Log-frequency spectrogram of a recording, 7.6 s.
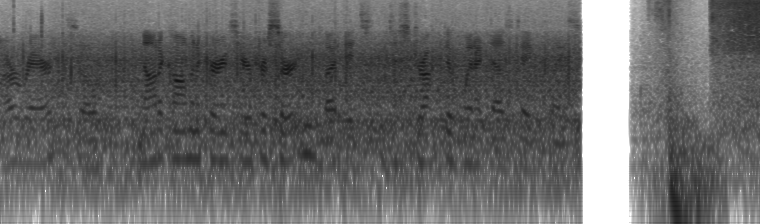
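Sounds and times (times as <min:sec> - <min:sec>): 
speech: 0:00.2 - 0:05.8
thunder in a Maple Ridge neighborhood: 0:06.4 - 0:07.5.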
